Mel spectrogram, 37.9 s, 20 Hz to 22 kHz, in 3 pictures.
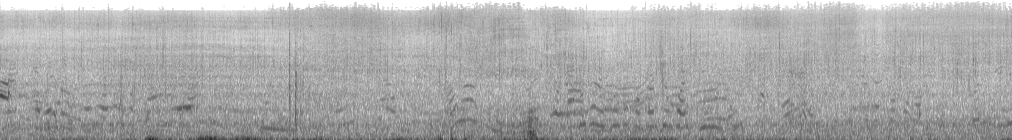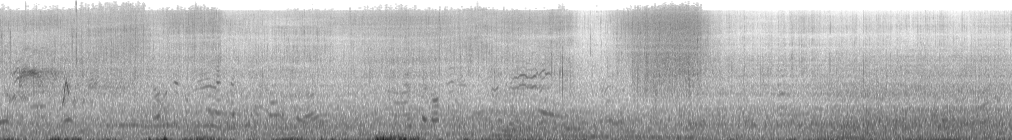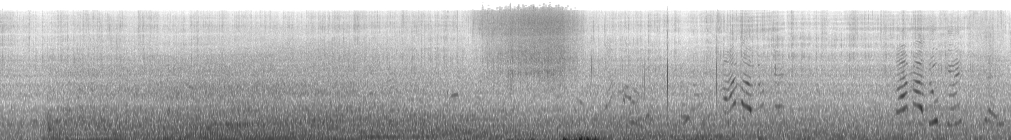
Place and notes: Springbrunnen vor dem Bundeshaus
Springbrunnen, Bundeshaus, Bundesplatz, Juchzger durch die Wasserfontänen, urbane Geräusche, verspielte Atmosphäre bei warmem Wetter
Bern, Schweiz, 10 June 2011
